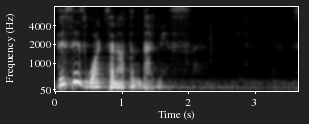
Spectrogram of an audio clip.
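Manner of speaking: hushed, slow whisper; a reverent whispered aside. Real, not acted. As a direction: drop to a slow breathy hush to land the point. Solemn point in a speech.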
